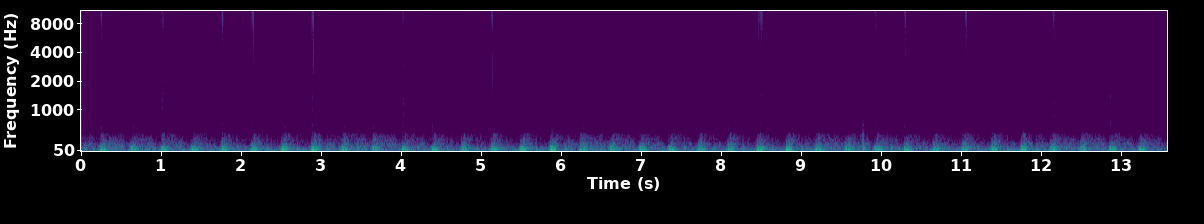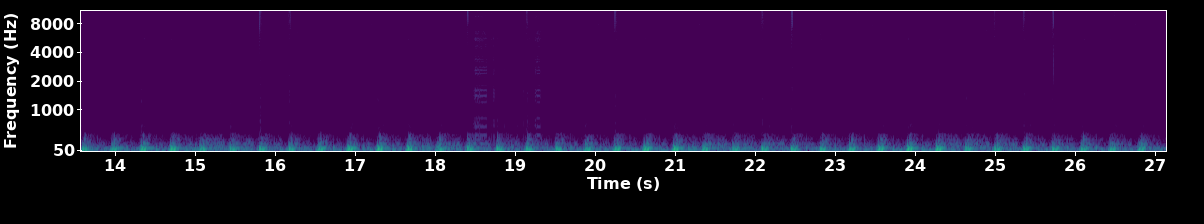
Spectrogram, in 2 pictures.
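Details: Rapid, regular low heart thumps with a steady rhythm, recorded while pressure was applied to the heart using gravity; a fast heartbeat (tachycardia).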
